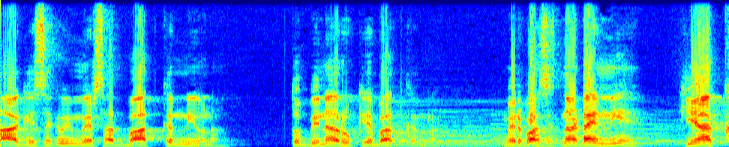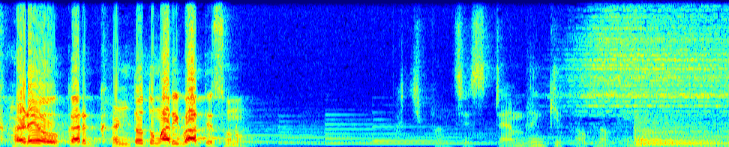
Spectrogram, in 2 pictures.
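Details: Adult man, acted scene; no speech disorder.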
